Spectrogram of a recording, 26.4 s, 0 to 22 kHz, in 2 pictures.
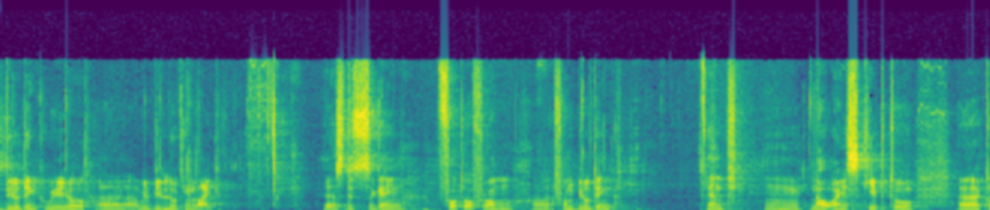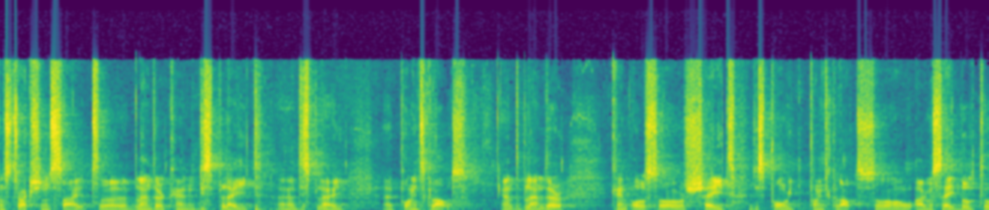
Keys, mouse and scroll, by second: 0.0-1.0 typing, 2.2 s, 7.5 ctrl+shift+\, 22.4 click, 23.5-26.3 typing.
